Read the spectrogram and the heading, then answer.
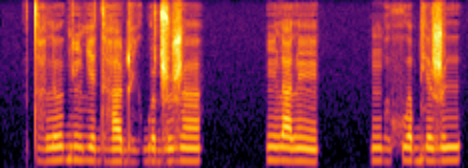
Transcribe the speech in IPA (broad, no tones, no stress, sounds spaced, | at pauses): t a̤ l ɵ ɡ ĩ ʎ e dʱ a ɖʱ i̤ ɡʷ a ɖ͡ʐ ʉ ʐ ɐ̃ | ĩ l a l ẽ | ŋʷ a̤ xʷ ɐ b j e ʐ ɨ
